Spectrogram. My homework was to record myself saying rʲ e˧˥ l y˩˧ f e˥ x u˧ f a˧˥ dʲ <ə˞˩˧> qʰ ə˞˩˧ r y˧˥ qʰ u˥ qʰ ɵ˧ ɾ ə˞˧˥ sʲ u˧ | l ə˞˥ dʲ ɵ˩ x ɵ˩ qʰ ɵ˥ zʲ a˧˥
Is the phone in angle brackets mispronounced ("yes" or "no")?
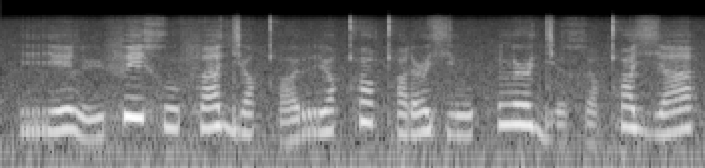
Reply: yes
